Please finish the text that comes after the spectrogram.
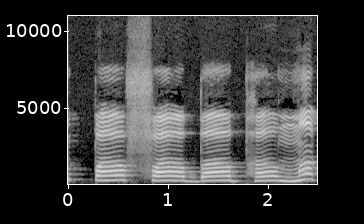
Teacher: जब हम प, फ, ब, भ, म का उच्चारण करते हैं तो हमारे जो होठ हैं वो आपस में स्पर्श करते हैं। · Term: ओष्ठ्य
